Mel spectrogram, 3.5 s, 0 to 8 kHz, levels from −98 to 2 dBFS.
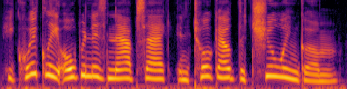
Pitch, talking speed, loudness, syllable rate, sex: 260 Hz, 190 wpm, -18 LUFS, 4.9 syllables/s, female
